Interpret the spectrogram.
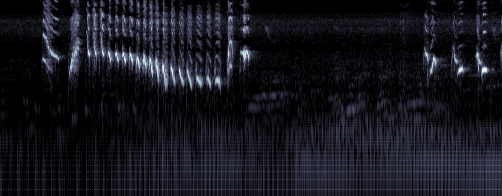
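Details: Greater green leafbird in ngentrok-style song with mimicked fills, played to stir other leafbirds into aggression: a rapid run of about fourteen bright notes stepping steadily downward, then scattered sharp chips over a steady low hum.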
